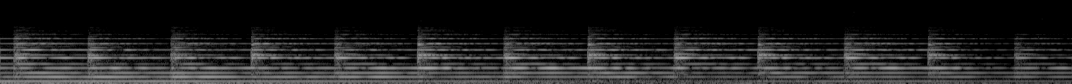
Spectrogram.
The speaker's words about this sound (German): Und jetzt sind wir nämlich an diesem Übergang von diesen geschmiedeten Glocken zu den gegossenen. Diese Schlierseer Glocken ist eine der ältesten gegossenen Kirchenglocken in Bayern, haben sie herausgefunden. Die hören wir uns jetzt einmal an.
